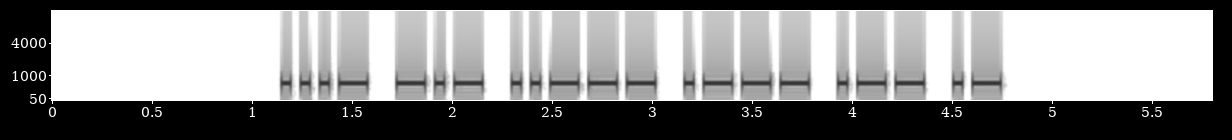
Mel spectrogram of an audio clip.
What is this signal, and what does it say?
Morse code, heard as a keyed tone, about 25 wpm, 690 Hz. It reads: VK2JWA
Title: DXCC-100 Call Signs - 6 Characters - 25wpm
